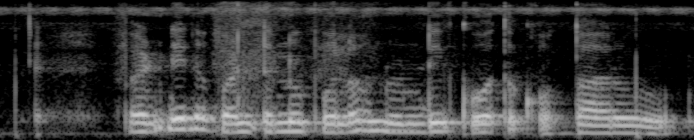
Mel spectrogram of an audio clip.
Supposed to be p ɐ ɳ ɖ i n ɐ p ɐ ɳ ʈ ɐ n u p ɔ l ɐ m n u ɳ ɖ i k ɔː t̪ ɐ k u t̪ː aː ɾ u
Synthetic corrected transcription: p ɐ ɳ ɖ i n ɐ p ɐ ɳ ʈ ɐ n u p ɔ l ɐ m n u ɳ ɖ i k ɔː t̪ ɐ k ɔ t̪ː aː ɾ u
